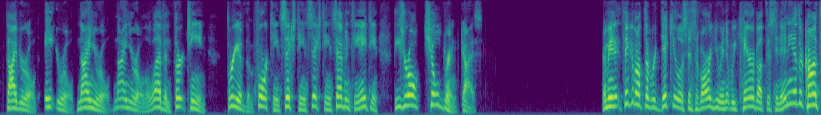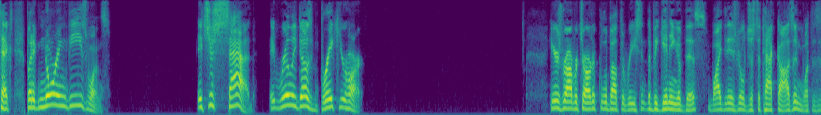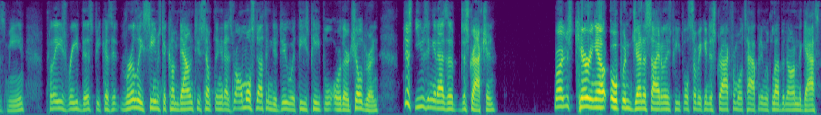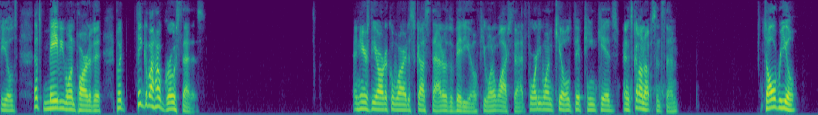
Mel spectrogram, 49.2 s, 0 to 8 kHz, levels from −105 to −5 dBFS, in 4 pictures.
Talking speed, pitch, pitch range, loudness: 210 wpm, 165 Hz, 150-205 Hz, -21 LUFS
